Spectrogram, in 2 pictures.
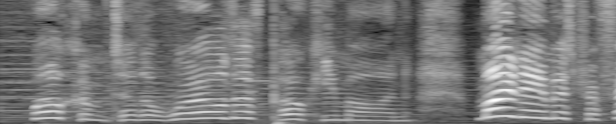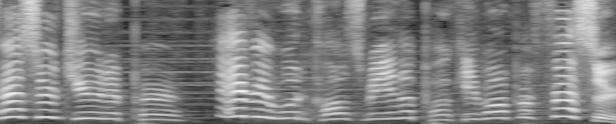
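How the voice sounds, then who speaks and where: An extremely high, put-on character voice, female-sounding, at a fairly quick pace over music in the background. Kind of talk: polite, welcoming.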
